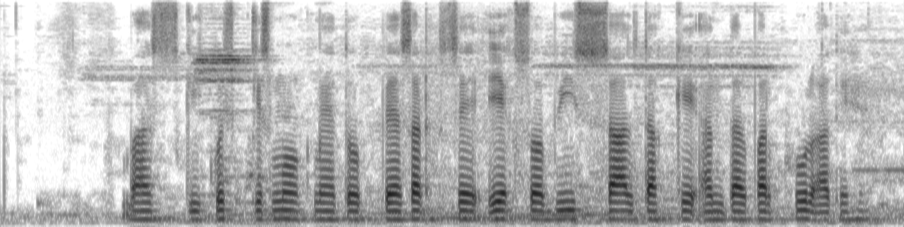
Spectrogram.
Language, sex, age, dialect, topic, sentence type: Hindi, male, 18-24, Awadhi Bundeli, agriculture, statement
